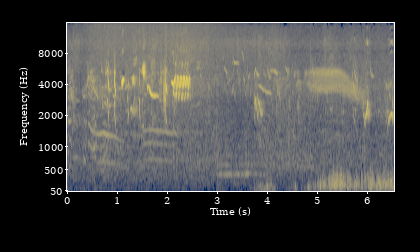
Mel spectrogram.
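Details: Common linnet at Walthamstow Marshes, London, in May 2020, giving rapid, bright twittering chirps and a short buzzy note, then fainter calls under a low wind rumble.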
